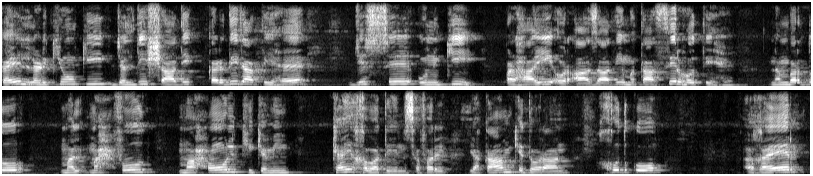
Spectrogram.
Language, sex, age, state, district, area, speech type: Urdu, male, 18-30, Uttar Pradesh, Balrampur, rural, spontaneous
